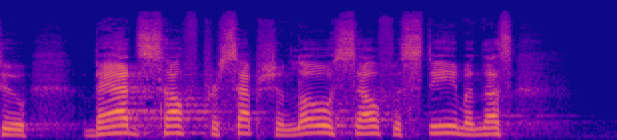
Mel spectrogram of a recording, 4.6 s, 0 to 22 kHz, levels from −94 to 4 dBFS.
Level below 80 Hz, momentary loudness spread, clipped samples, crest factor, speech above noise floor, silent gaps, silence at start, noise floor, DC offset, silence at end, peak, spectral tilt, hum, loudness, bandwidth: -78 dBFS; 11 LU; under 0.1%; 22 dB; 42 dB; none; 0 s; -73 dBFS; under 0.1%; 0.8 s; -10 dBFS; -4 dB/octave; none; -30 LUFS; 16.5 kHz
